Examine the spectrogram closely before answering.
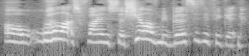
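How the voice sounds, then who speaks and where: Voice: sits high, lively intonation, moderate pace, fairly bright tone. A performer playing a small, eager, nervous fourteen-year-old boy, polite and hesitant in a radio drama.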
